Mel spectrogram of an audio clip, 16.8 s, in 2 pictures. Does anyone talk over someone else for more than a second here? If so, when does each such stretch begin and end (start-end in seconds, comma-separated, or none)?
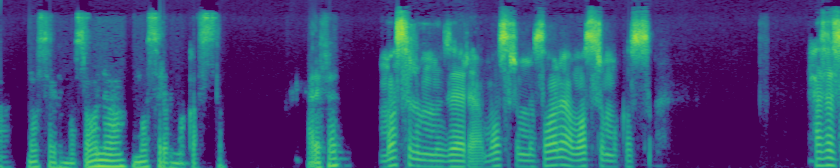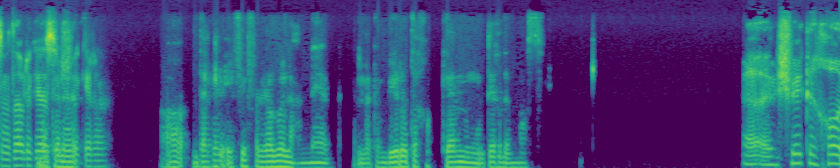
none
